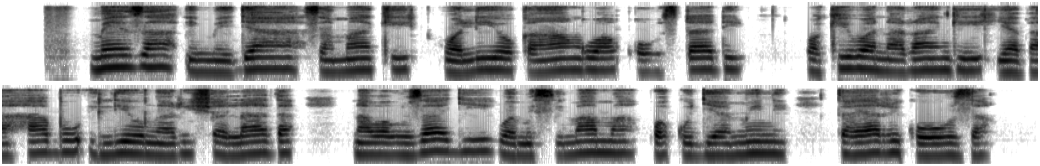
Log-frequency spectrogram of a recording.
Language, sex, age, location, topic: Swahili, female, 25-35, Mombasa, agriculture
